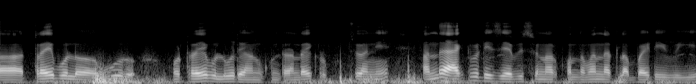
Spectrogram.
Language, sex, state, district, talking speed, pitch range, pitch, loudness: Telugu, male, Andhra Pradesh, Annamaya, 130 wpm, 110-130 Hz, 120 Hz, -20 LUFS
